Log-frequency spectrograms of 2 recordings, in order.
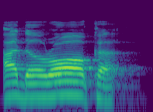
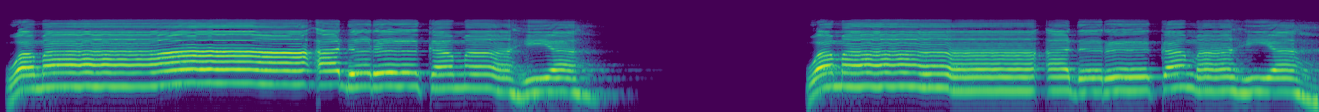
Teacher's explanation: qalun membaca adraka seperti jumhur bil fathah adraka. Adapun Wars bitaklil khusus adraka.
